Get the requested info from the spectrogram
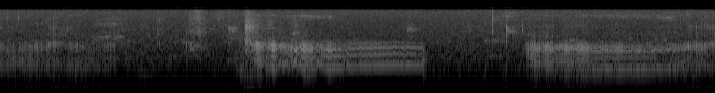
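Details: Pet cat Luna defending her macaroni and cheese with a low, wavering moan that swells into a louder harmonic yowl, then breaks off and starts again after a short pause.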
